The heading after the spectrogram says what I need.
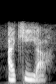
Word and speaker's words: IKEA: is a western country so it should be pronounced as IKEA ok ok and the other one is this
